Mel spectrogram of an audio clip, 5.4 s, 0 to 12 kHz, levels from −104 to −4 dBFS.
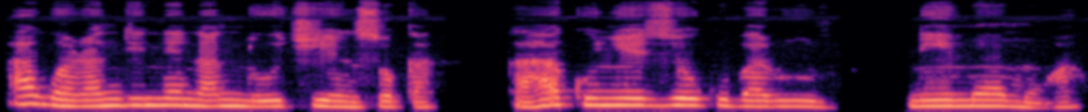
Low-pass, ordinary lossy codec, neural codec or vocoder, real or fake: none; none; none; real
